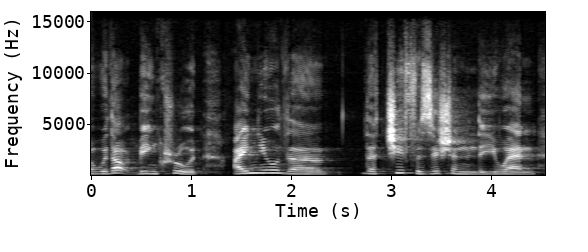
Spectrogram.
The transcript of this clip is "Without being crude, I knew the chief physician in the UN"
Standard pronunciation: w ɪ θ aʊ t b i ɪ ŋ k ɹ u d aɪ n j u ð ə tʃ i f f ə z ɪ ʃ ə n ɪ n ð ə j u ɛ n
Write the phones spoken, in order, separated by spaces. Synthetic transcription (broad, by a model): w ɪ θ aʊ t b i ɪ ŋ k ɹ u d aɪ n j u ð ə tʃ i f f ə z ɪ ʃ ə n ɪ n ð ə j u ɛ n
